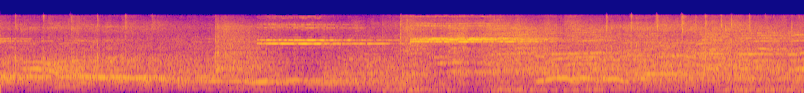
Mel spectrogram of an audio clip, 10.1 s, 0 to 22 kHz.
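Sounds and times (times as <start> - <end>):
crowd noise: 0.0 - 10.0
shrill whistle: 3.2 - 6.7.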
